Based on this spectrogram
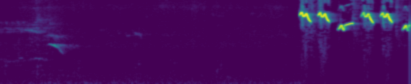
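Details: Brief burst of cinereous tit song at the end: sharp high whistles alternating with lower slurred notes in a quick see-saw rhythm, following a stretch of faint background noise.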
